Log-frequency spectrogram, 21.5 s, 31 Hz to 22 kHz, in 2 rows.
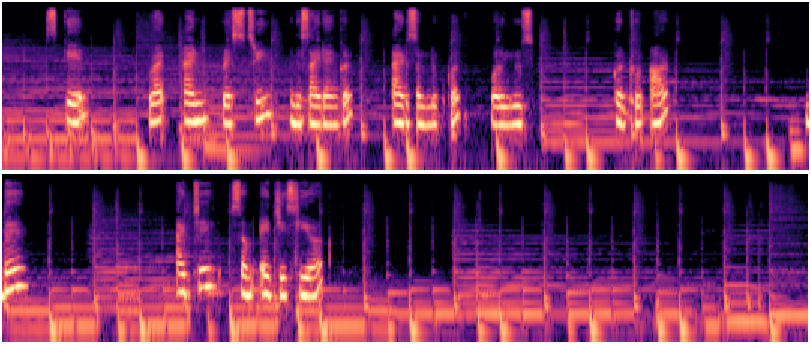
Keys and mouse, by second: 2.0 middle click, 2.4 click, 3.4 click, 4.1 g, 5.6 click, 6.5 ctrl+r, 8.3 click, 9.3 click, 10.0 g, 12.7 click, 13.5 ctrl+r, 14.9 click, 15.7 g, 17.7 click, 18.4 ctrl+r, 20.0 g.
